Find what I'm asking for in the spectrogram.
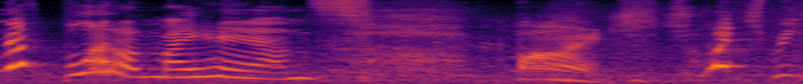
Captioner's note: sighs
